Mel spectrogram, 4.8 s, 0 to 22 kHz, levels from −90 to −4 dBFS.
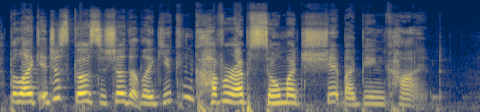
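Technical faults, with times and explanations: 0.21 to 0.30 s and 0.79 to 0.82 s, hard clipping: the speech peaks exceed what a stage in the chain can pass by about 2 dB, so their tops are sheared flat. The squared-off waveform adds high harmonics, heard as brief crackle on those loud moments.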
